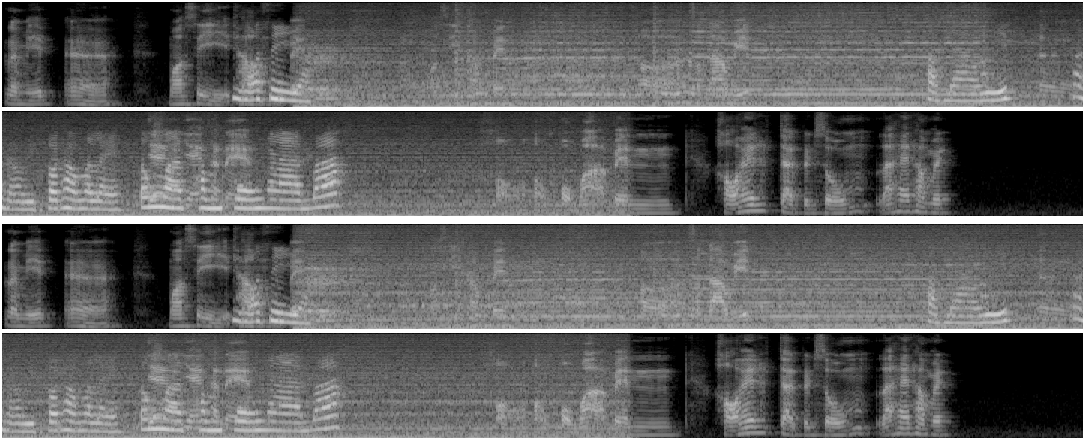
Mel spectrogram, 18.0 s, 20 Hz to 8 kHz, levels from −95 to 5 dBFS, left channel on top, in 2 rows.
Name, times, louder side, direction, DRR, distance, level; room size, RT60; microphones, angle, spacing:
voice 1, 0.0-0.9 1.4-2.7 3.5-4.7 5.3-6.2 8.6-9.2 10.2-11.1 12.9-14.6 14.9-16.8, right 2 dB, 15° right, 1.5 m, -32 dB
voice 2, 1.9-2.6 7.7-8.5 8.9-11.9, left 2 dB, 10° left, 0.4 m, -21 dB
sound 1, 2.4-14.2, right 1 dB, 45° right, 0.9 m, -31 dB
Race car auto racing / Accelerating revving vroom, 3.3-8.8, left 2 dB, 25° left, 1.2 m, -32 dB
6.9 x 3.0 x 5.6 m
head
